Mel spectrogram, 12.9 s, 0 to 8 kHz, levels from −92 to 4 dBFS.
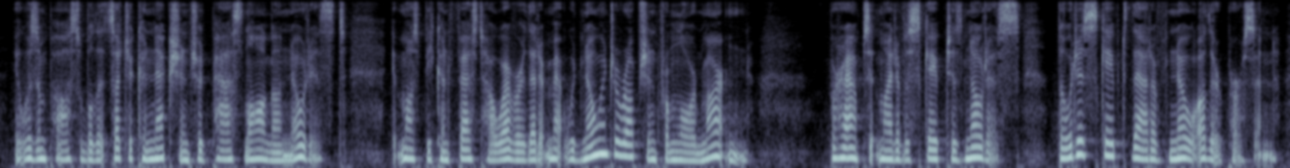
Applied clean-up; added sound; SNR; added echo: none; none; none; none.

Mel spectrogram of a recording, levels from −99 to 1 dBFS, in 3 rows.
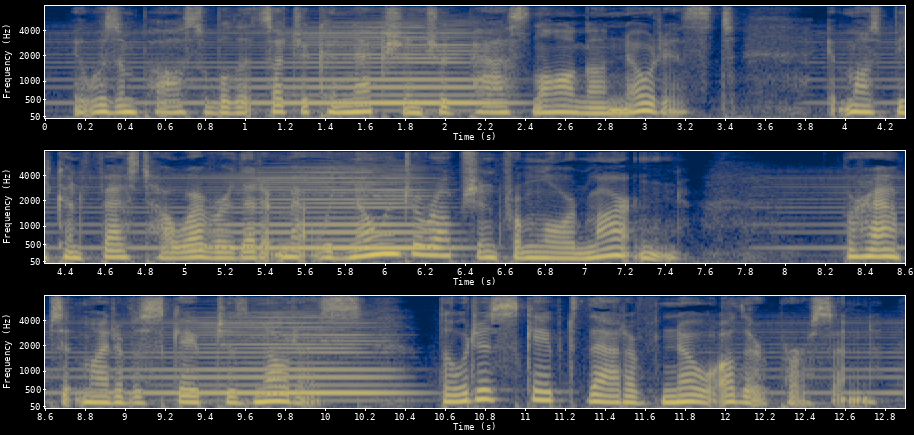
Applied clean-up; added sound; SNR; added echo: none; Bowed string instrument; 7 dB; none.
